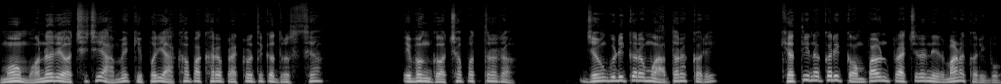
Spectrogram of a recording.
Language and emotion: Odia, fearful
